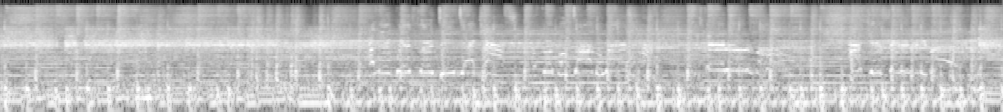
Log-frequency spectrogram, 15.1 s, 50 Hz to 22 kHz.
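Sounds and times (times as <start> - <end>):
drums: 0.0 - 15.0
electric guitars: 0.0 - 15.0
person singing: 5.5 - 15.0.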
